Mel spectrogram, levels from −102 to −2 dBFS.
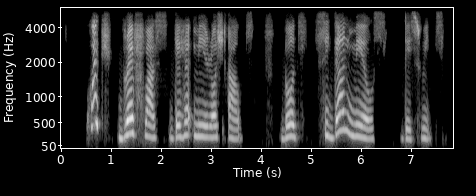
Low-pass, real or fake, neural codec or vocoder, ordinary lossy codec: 5.4 kHz; real; none; none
